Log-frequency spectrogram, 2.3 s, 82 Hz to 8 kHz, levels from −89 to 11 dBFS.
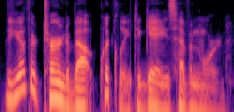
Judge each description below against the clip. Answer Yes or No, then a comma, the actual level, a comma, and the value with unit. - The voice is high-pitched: No, low, 105 Hz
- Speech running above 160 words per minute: Yes, fast, 205 wpm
